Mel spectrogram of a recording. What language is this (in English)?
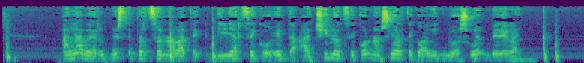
Basque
